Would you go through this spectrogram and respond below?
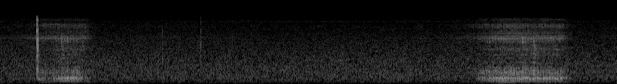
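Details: Female American Bulldog snoring: two rough, noisy breaths about four seconds apart in a quiet room, with a brief snort at the start.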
